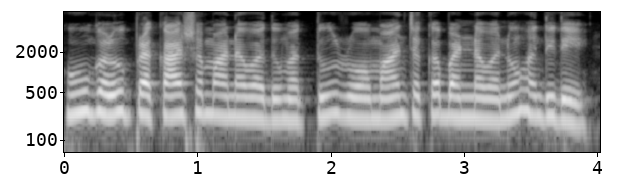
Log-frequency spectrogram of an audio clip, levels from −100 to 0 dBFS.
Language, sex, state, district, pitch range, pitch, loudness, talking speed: Kannada, female, Karnataka, Bidar, 205-235 Hz, 225 Hz, -16 LUFS, 90 wpm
